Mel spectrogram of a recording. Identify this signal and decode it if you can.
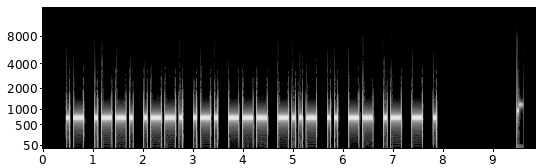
Morse code, heard as a keyed tone, about 17 wpm, 700 Hz. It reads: APPROXIMATE
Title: LY Suffix - Top 100 Words with Base Words 17wpm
